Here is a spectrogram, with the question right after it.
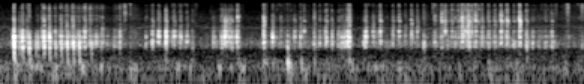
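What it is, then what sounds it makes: Scratch art paper being scratched. A wooden stylus scratches through the black coating near the top edge of a flat scratch art paper sheet resting on a table. Quick, dry scratching strokes come in rapid bursts, with a bright, raspy texture and almost no low end. Each short stroke stops almost at once, leaving no ring.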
